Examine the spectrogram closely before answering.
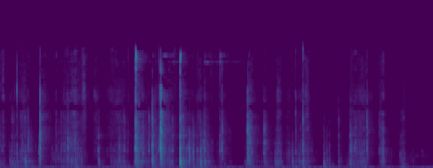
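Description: Light, irregular clicks and scratches of fingers working a cap screw with a brass washer against a plastic shell, with the loudest clicks about a second and a half in.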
